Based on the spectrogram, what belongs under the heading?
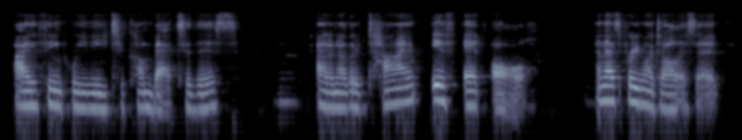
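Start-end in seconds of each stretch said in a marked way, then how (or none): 0.1-5.4 very calming, soothing tone, low voice. Recalling people too upset to keep talking, retelling a calm, lowered voice. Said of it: "in a very calming voice, I actually got lower".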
